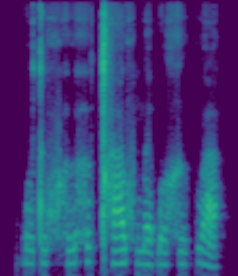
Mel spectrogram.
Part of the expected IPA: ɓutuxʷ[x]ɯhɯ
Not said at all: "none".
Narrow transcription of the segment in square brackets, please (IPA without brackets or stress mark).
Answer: h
